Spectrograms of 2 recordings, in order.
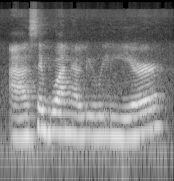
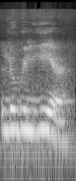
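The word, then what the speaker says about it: Lhuillier: from GCash to Cebuana Luwilier, Luwilier, not Luwilier, okay? Because in French, you can pronounce that Luwilier, not Luwilier, okay? It's Luwilier, Cebuana Luwilier.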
